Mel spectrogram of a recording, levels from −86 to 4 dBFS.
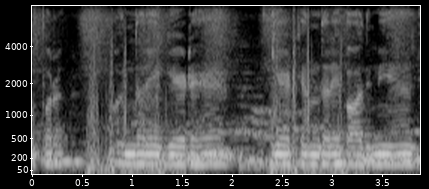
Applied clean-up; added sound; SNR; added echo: none; Wind; 11 dB; none.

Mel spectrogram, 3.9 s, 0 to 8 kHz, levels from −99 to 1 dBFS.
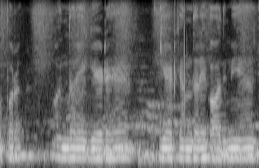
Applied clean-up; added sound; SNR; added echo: none; none; none; none.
